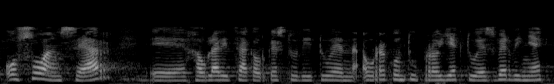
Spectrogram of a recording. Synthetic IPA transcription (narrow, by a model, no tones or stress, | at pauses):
o̞so̞anse̞aɾ | ʝawlaɾit͡sakawɾke̞st̪uðit̪ue̞na̰wre̞ko̞nt̪upɾo̞je̞kt̪ue̞zβe̞ɾð̞iɲe̞k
